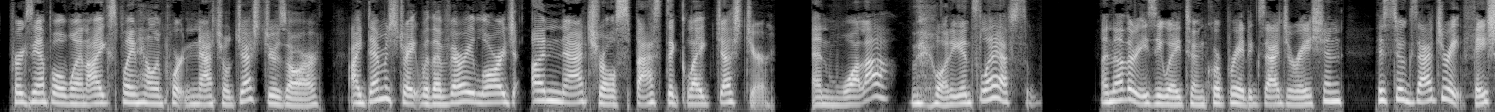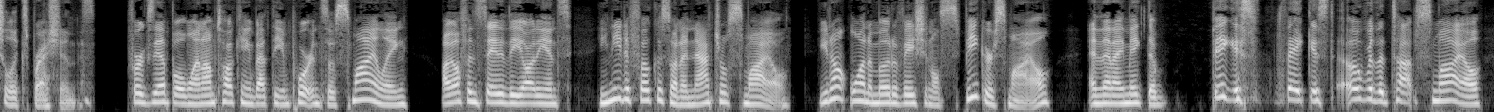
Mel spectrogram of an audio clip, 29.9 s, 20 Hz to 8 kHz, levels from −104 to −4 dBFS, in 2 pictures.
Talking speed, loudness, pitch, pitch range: 155 wpm, -18 LUFS, 185 Hz, 165-215 Hz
